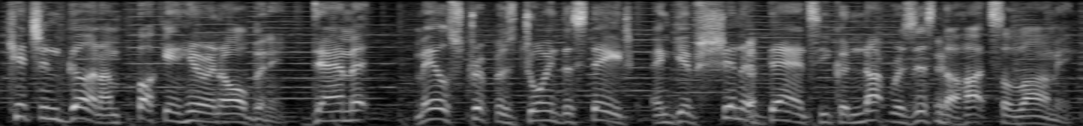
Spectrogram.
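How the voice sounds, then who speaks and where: A man's voice: fairly high pitch, expressive, a little fast, hardly any pauses, fairly bright tone, faint music behind. A man working as a guest narrator, reading a short comic story aloud dramatically.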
